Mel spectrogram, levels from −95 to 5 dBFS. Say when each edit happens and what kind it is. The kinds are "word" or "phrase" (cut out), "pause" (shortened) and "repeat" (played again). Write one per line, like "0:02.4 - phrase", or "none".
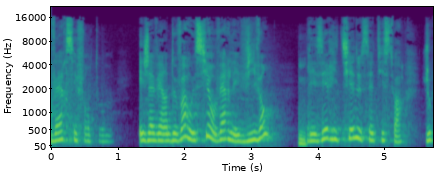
0:03.8 - word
